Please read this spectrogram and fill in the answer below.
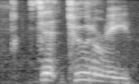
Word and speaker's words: sitooterie: And today's word is situtory, and it's spelled Sitooterie.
